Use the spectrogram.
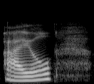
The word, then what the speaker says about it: I'll: The contraction I'll can sound the same as aisle in a store if you're being careful.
